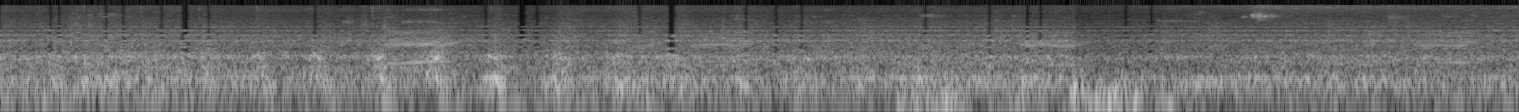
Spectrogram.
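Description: Freight train of bogie hopper wagons passing close at speed: a loud, steady rumble of wheels on rail, with scattered knocks and clatter from the wagons running over the track.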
